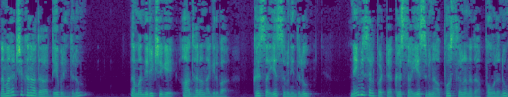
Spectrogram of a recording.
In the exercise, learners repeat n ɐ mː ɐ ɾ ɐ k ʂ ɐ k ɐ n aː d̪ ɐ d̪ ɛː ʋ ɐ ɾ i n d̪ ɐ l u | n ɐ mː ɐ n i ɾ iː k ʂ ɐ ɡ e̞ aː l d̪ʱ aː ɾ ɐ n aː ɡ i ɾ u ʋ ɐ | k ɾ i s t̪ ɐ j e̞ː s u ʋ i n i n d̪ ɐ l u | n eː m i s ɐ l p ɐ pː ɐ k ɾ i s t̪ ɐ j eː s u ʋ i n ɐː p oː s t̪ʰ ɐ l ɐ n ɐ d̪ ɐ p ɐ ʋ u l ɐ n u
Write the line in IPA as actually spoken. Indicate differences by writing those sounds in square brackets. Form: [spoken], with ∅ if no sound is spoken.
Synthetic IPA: n ɐ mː ɐ ɾ ɐ k ʂ ɐ k ɐ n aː d̪ ɐ d̪ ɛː ʋ ɐ ɾ i n d̪ ɐ l u | n ɐ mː ɐ n i ɾ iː k ʂ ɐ ɡ e̞ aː [∅] d̪ʱ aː ɾ ɐ n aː ɡ i ɾ u ʋ ɐ | k ɾ i s t̪ ɐ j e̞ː s u ʋ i n i n d̪ ɐ l u | n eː m i s ɐ l p ɐ [ʈː] ɐ k ɾ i s t̪ ɐ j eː s u ʋ i n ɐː p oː s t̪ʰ ɐ l ɐ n ɐ d̪ ɐ p ɐ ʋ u l ɐ n u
